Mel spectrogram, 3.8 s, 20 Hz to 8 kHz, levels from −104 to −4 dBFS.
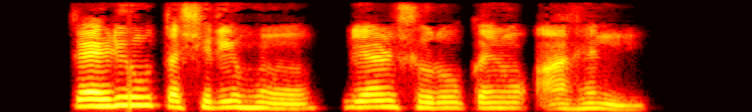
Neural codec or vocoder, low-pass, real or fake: none; 7.2 kHz; real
